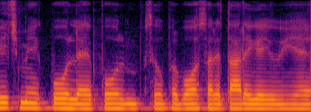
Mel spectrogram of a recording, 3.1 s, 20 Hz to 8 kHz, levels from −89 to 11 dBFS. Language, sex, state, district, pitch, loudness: Hindi, male, Chandigarh, Chandigarh, 125 Hz, -16 LUFS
